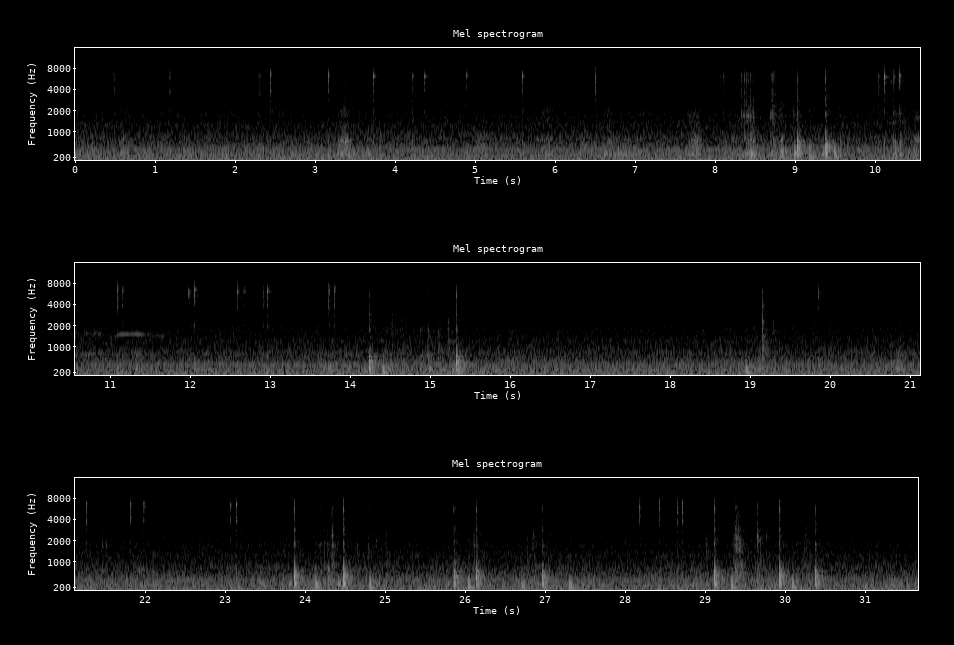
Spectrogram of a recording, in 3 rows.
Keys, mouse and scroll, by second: 8.4-9.1 scroll down 1, 9.1 middle click, 10.1 click, 10.3 right click, 11.2 click, 11.2 click, 12.1 right click, 12.7 click, 14.3 middle click, 14.9-15.3 scroll up 1, 15.4-19.1 alt+middle drag, 19.9-21.5 drag, 21.5-21.9 scroll down 1, 21.9 click, 23.9 middle click, 24.3 scroll down 1, 24.6-25.2 alt+middle click, 25.4 scroll up 1, 25.9 middle click, 26.0 middle click, 26.5 alt+middle click, 27.3-27.7 middle click, 28.3 click, 29.2 alt+middle click, 29.7 F4, 30.0 middle click, 30.5-31.6 alt+middle drag.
